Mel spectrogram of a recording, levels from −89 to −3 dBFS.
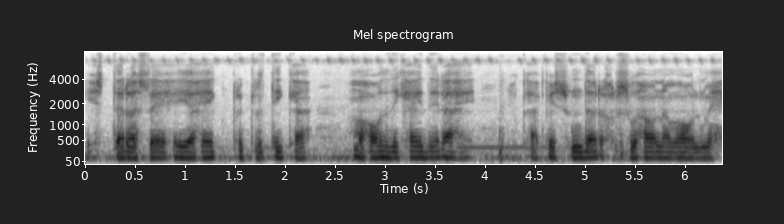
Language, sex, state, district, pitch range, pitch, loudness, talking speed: Hindi, male, Punjab, Kapurthala, 110-120 Hz, 115 Hz, -19 LUFS, 180 wpm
